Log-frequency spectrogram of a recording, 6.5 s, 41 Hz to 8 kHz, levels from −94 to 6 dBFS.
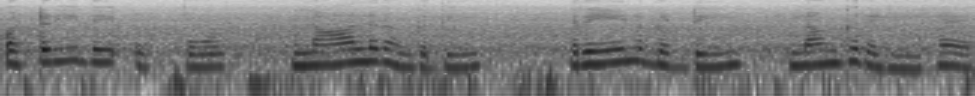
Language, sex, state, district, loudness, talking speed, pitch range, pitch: Punjabi, female, Punjab, Kapurthala, -19 LUFS, 100 wpm, 205-255 Hz, 225 Hz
